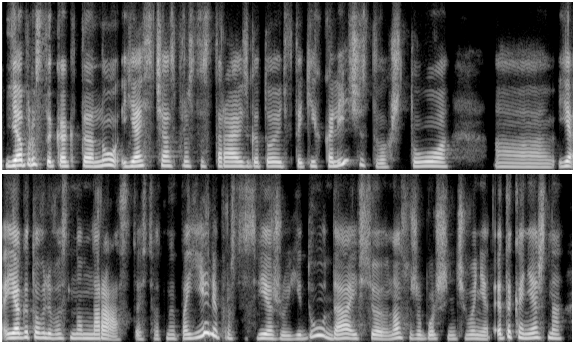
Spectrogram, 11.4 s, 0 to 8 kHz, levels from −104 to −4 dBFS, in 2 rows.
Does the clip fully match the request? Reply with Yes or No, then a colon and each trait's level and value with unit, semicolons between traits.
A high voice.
Yes: high, 200 Hz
